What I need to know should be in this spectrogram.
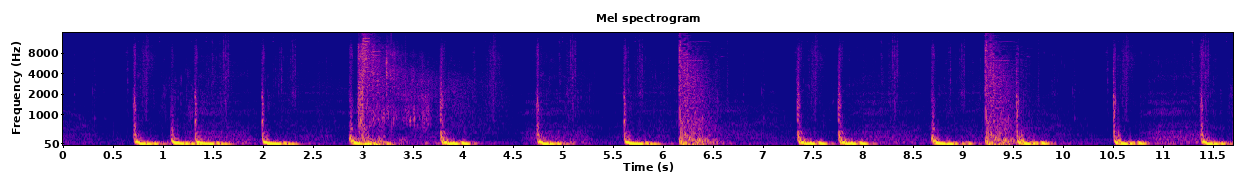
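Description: A rifle bolt clacks as it is worked between shots.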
